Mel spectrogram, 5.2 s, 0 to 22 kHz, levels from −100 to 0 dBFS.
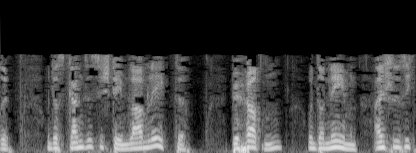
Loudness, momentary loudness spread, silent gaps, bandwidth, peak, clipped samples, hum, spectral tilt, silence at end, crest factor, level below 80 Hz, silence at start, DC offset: -22 LUFS; 11 LU; none; 5.2 kHz; -4 dBFS; under 0.1%; none; -9 dB/octave; 0 s; 18 dB; -34 dBFS; 0 s; under 0.1%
